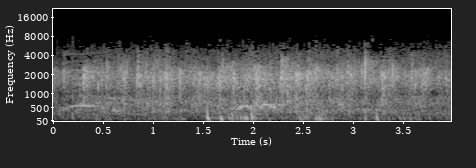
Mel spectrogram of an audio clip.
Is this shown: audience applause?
yes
